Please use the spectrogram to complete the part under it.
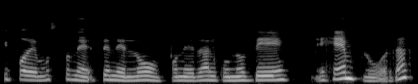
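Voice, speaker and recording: A woman's voice: medium pitch, moderate pace, no room sound. Woman teacher explaining patiently to kids, keeps asking if they follow, dry muffled audio. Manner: checks in with frequent rhetorical questions; patient, simple teaching to children. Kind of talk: classroom explanation.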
